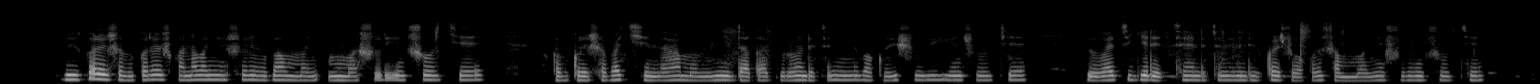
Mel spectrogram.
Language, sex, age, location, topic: Kinyarwanda, male, 25-35, Nyagatare, education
